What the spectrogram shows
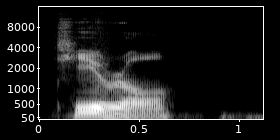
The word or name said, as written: Tiro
